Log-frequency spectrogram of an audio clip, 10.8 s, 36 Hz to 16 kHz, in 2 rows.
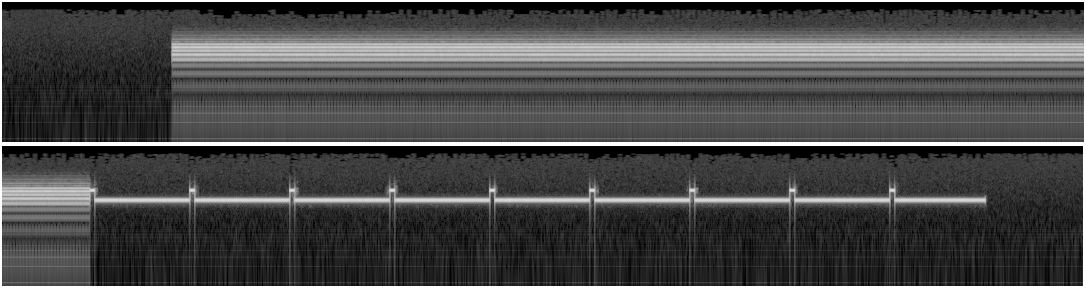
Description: Weather fax (radiofax), 120 lines a minute, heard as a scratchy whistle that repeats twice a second.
